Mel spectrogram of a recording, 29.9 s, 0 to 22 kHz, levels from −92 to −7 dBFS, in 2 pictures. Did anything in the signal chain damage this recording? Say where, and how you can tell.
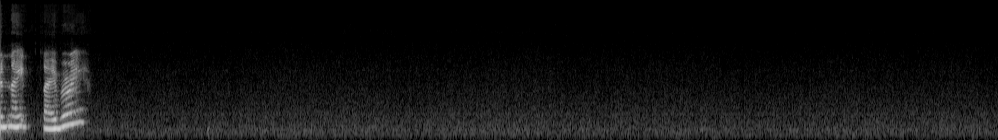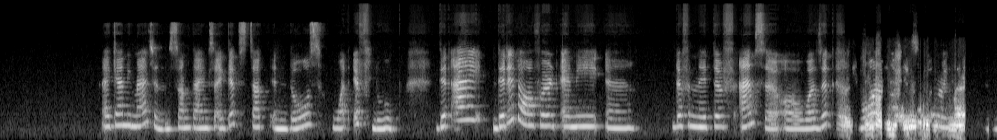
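Yes. Other side's voice leaking through, from 27.49 to 29.47 s: a second voice sits at about 10 dB relative to the speech. This is call processing; the echo canceller likely failed to strip loudspeaker pickup from the microphone signal.

Speech suppressed in double talk at 27.81 to 27.9 s, 28.21 to 29.1 s and 29.3 to 29.89 s: the talker dips by about 25, 10 and 40 dB while the far side plays on the loudspeaker. The same call-processing stage likely turns down the talker along with the echo when both sides talk at once.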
